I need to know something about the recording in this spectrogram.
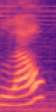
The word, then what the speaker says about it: Lao: Did you know that it's pronounced Lao?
